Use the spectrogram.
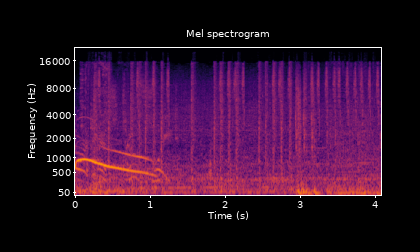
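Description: Pulse cannons fire in Marvel Rivals as a rapid train of sharp repeated blasts after a whining, rising charge-up tone, loud at first and then continuing steadily under faint voices.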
